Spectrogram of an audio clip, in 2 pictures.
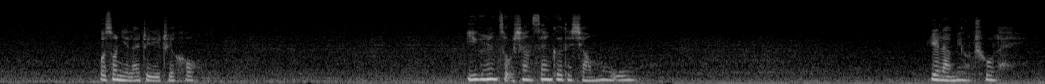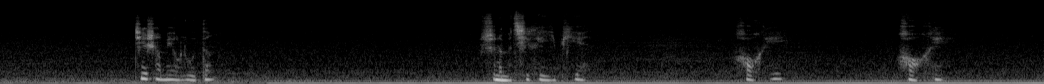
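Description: A young woman speaks softly and slowly, close by, with long pauses.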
